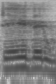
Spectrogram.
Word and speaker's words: D4VD: It's pronounced David, but it's spelled with a 4.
